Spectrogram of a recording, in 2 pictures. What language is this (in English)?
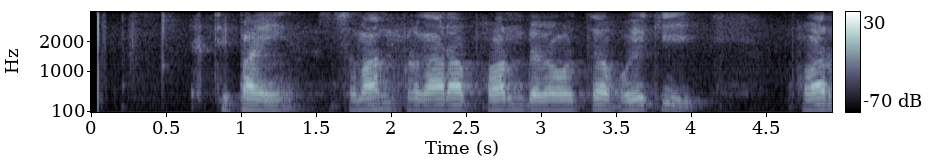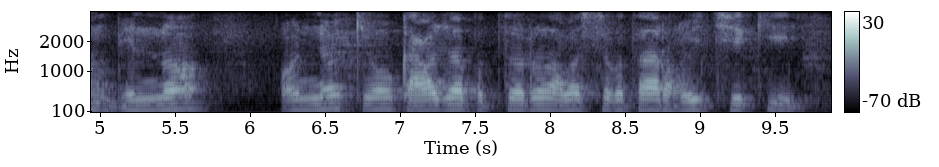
Odia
